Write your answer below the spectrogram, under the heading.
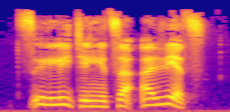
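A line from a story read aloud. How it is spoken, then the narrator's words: Snorting. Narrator (Russian): фыркнул Квота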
